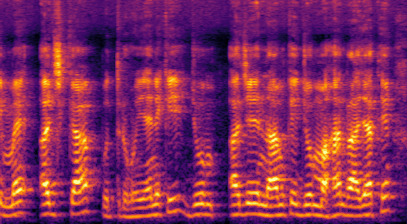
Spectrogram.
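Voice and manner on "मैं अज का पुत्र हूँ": ordinary talk, nothing marked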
